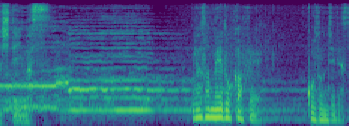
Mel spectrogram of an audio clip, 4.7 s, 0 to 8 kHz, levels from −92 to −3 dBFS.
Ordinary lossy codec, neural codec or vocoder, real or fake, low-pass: AAC, 48 kbps; codec, 16 kHz, 8 kbps, FreqCodec, larger model; fake; 7.2 kHz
